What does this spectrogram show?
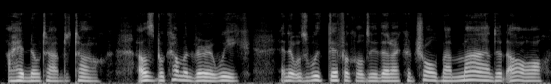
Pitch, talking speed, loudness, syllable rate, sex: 170 Hz, 250 wpm, -20 LUFS, 6.4 syllables/s, female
